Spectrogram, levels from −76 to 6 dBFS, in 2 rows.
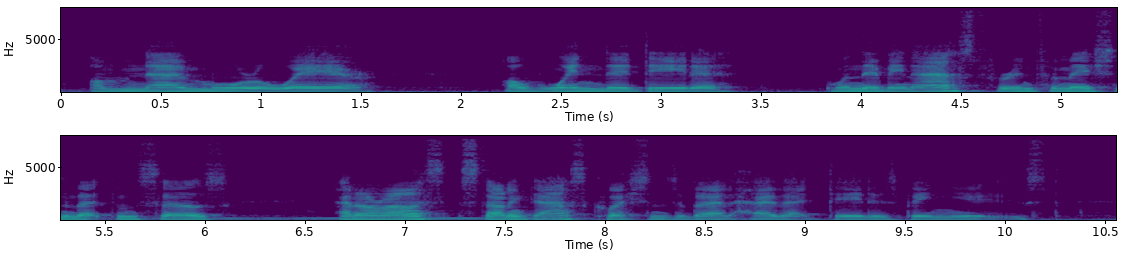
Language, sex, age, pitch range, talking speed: English, male, 30-49, 100-115 Hz, 160 wpm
